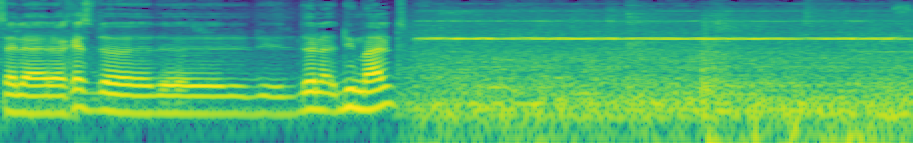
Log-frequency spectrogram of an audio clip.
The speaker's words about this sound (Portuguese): Bruxelas, Gar Central. Estou a entrar no comboio em direção ao sul.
